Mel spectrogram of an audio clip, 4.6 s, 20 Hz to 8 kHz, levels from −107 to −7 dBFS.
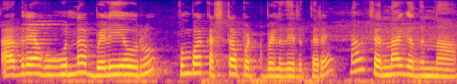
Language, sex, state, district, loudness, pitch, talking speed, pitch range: Kannada, female, Karnataka, Shimoga, -15 LUFS, 260 Hz, 145 wpm, 240-285 Hz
